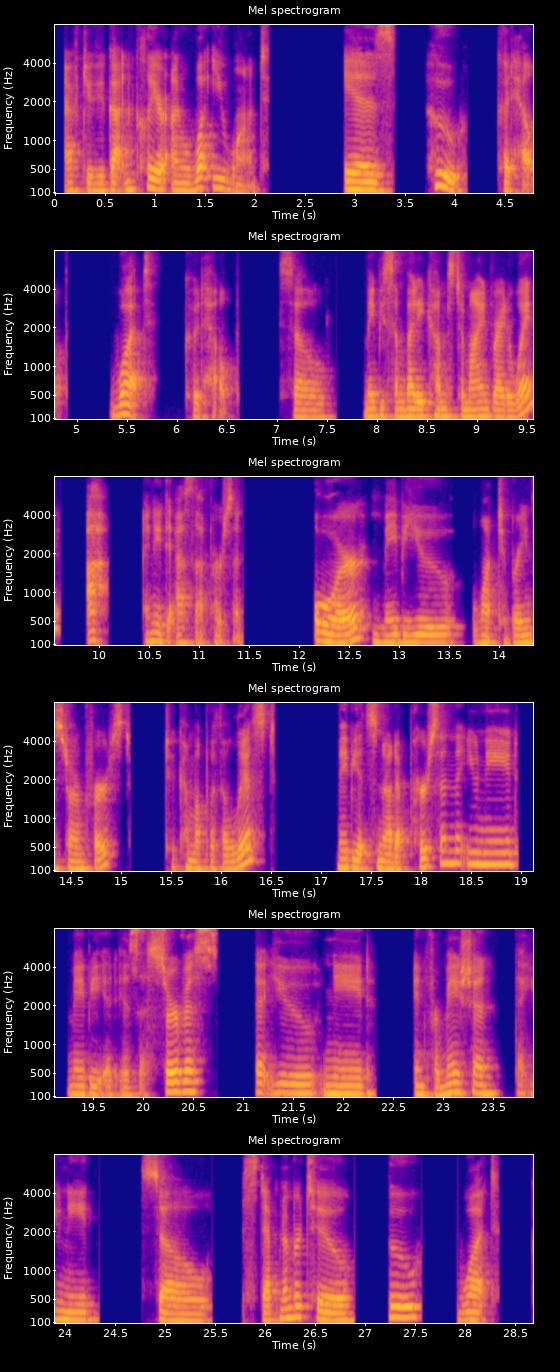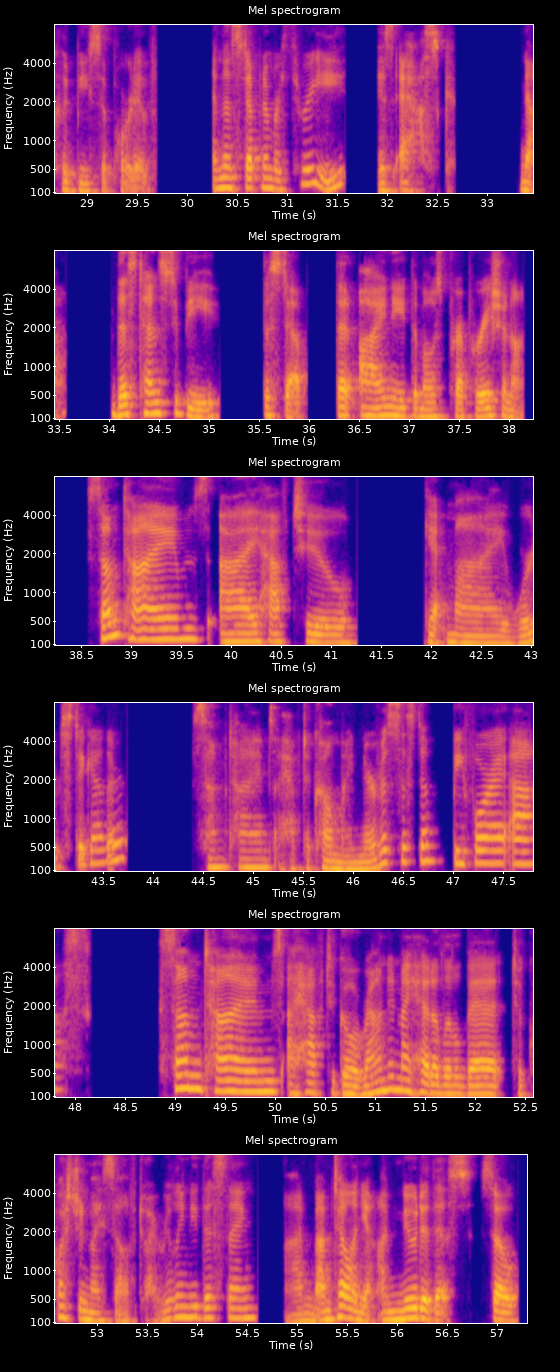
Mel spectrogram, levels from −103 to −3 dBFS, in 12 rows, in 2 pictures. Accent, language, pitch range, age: American, English, 130-170 Hz, 30-49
